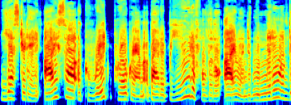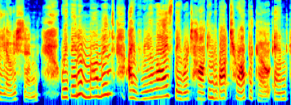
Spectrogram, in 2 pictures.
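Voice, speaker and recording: A woman's voice: mid-range voice, expressive, moderate pace, bright, forceful tone, no room sound, low-quality recording. A woman playing a chirpy, polished female news presenter on a satirical state radio show. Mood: cheerful.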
